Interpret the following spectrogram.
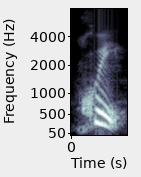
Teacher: ٹھیک ہے. خوئی, خو پر ہوگا اور خراش بھی ہوگی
